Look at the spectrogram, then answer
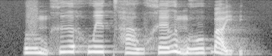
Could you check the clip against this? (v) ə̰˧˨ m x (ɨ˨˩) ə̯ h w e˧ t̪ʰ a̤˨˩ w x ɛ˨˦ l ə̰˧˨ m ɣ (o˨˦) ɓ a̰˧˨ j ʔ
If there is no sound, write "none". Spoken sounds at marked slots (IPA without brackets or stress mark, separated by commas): v, ɨ˧, o˨˦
